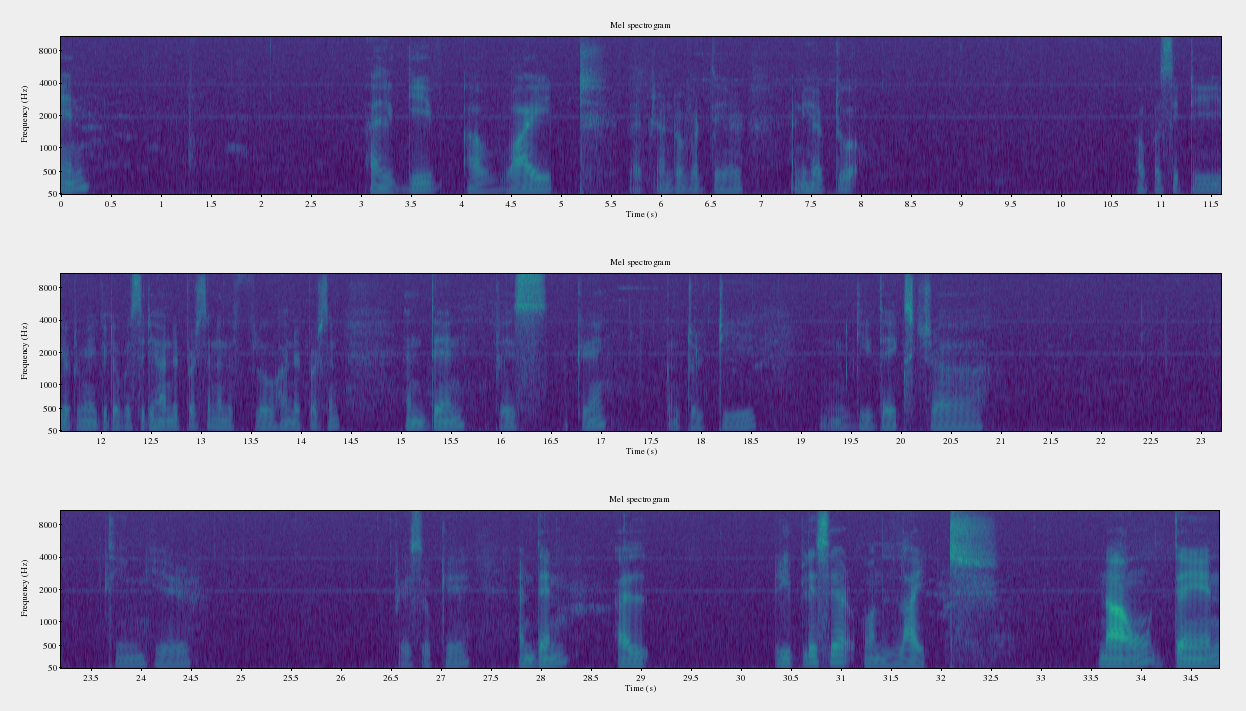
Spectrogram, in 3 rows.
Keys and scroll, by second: 17.4 ctrl+t, 22.6 ctrl+z.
